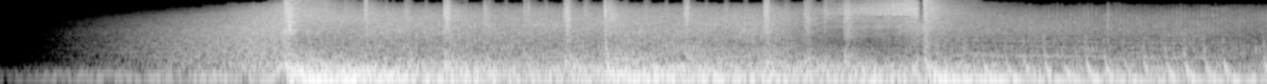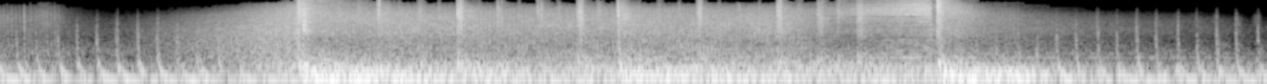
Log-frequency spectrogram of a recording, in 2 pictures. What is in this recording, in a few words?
Hybrid Action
